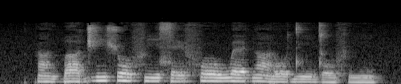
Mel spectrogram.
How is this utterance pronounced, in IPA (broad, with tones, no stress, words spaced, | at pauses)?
kã˨ɡ͡ba˨d͡ʒi˧ʃo˧ fi˧se˧ fo˧ wɛ˦ɡã˦˨ ɾo˧dĩ˧do˨fĩ˨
